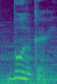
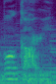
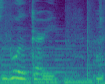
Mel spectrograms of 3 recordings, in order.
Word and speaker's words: Bulgari: have to say it Bulgari. Like you're saying it na, like alam mo yung, like boo, like Halloween, not Bulgari. It's Bulgari. Char. So yeah, that's how you say it, Bulgari.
